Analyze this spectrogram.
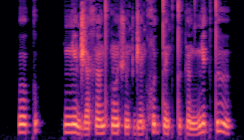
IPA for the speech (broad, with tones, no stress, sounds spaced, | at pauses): o˧ k | ɲ ẽ˥˩ d͡ʒ a˩ x ã˧˥ d k õ˧˥ ʃ õ˩˧˩ k d͡ʒ ã˩˥ k χʷ ɯ˧ d t ɛ̃˩˥ k t ɯ˩ k ã˩ d ɲ ɛ˥˩ k t ɯ˥˩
